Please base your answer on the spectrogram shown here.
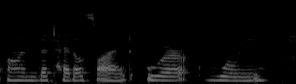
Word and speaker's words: Wullie: War Willie and yes I did pronounce and spell that correctly on the title slide or Wooley w UL li e I actually look it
